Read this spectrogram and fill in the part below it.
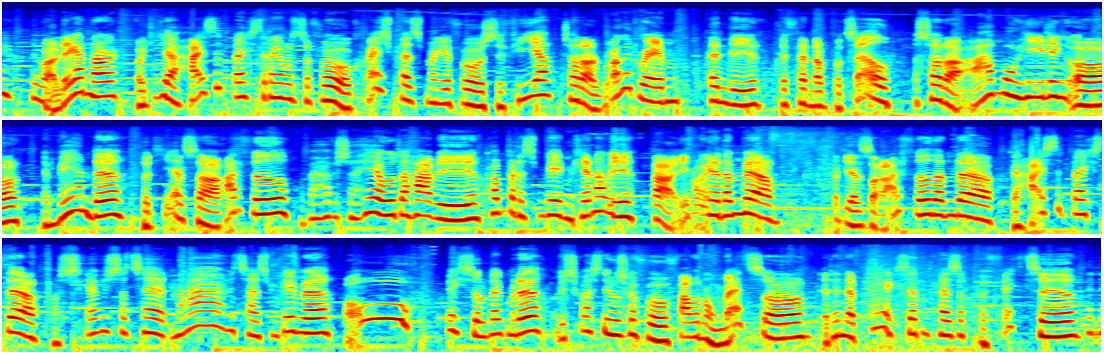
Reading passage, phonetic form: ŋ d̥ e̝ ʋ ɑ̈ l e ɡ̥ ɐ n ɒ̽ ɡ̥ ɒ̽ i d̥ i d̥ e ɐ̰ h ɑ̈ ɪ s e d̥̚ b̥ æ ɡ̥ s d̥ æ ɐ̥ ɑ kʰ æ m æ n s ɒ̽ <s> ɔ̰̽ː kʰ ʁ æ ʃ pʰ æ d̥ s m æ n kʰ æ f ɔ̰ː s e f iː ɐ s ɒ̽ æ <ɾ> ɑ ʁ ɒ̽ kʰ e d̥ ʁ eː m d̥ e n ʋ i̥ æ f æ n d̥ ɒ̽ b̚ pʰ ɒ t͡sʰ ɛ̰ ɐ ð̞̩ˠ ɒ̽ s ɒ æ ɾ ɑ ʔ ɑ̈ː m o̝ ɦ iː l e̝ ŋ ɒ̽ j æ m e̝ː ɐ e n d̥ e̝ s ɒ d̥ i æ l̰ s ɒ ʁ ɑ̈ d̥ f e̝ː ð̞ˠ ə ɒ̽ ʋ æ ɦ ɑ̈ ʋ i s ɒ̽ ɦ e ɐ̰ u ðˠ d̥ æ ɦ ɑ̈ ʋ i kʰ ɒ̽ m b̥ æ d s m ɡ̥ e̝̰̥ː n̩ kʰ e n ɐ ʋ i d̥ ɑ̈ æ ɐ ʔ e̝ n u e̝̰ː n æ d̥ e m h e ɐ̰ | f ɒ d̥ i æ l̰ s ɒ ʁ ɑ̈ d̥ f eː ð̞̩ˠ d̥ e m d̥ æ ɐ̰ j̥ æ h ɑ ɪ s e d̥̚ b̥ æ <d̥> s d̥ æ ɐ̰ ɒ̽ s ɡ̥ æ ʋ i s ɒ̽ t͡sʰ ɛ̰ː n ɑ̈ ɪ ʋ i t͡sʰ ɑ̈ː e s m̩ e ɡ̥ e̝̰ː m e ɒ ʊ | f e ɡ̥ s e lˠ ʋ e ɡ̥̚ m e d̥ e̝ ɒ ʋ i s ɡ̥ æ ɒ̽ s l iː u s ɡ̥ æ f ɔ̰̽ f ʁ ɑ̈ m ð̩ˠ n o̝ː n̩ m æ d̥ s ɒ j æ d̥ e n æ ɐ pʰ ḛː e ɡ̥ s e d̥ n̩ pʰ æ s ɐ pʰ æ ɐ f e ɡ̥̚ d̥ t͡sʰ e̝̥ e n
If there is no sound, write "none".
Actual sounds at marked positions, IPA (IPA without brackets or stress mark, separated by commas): f, ɾ, ɡ̥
